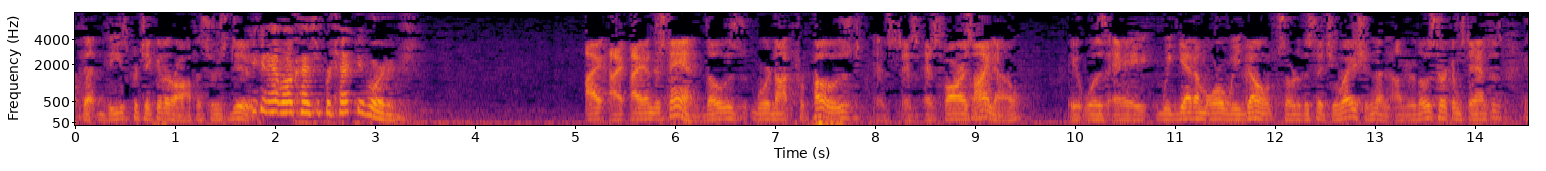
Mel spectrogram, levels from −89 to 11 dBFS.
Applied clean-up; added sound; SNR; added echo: none; none; none; none.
